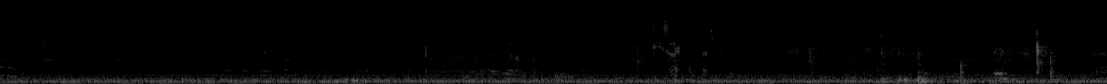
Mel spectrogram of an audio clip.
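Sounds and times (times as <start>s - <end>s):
steady low hum: 0.0s - 11.0s
people whispering: 6.5s - 11.0s.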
